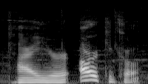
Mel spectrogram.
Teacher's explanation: notice hierarchical i'm putting a bit more stress on that arc there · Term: word stress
